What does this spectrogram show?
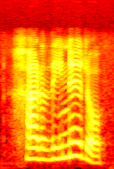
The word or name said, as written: jardinero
